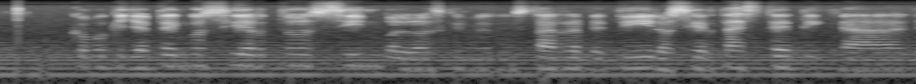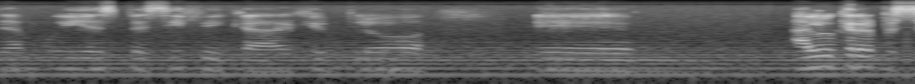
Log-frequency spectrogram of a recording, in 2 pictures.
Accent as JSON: {"language": "Spanish", "country": "Spain", "moved": "as an adult", "lives_now": "Santiago, Chile", "said": "hace como medio año ya me fui de España y por ahora vivir aquí en Santiago."}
